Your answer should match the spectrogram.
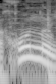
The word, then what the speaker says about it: хунну: Говорим о племенах э, хунну или сюнну, ежели использовать да, китайское э, произношение.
